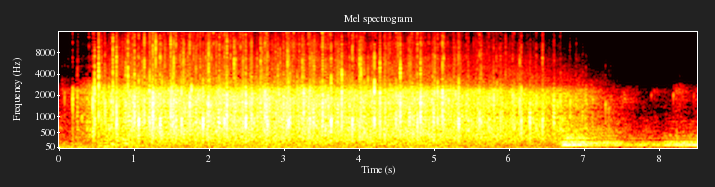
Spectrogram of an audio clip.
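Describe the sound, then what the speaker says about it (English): Audience at a university convocation ceremony gives sustained, dense applause that swells quickly, holds steady for several seconds, then fades out as a low tone takes over near the end. "Please give Nancy a round of applause."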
